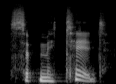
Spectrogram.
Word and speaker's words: submitted: Submitted, submitted. We have the ID ending because it ends in a T, the submit, the base, the root form of the verb, right?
